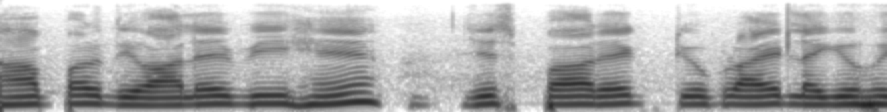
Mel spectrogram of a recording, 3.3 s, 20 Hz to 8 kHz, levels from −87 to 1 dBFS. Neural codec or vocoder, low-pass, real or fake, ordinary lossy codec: none; 7.2 kHz; real; none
